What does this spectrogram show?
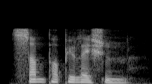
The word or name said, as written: subpopulation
